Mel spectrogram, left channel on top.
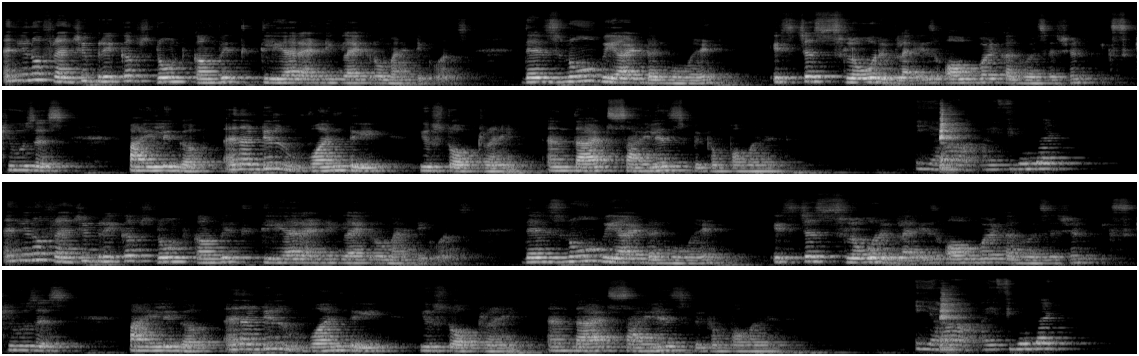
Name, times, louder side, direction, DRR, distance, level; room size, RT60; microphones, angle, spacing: voice 1, 0.0-4.5 5.2-7.2 7.7-12.0 12.6-15.2 15.5-19.2 20.7-21.0, left 3 dB, 40° left, 3 dB, 0.3 m, -24 dB
voice 2, 20.5-21.9, right 2 dB, 80° right, 2 dB, 0.4 m, -30 dB
2.9 x 2.4 x 2.7 m, 0.75 s
head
